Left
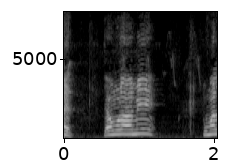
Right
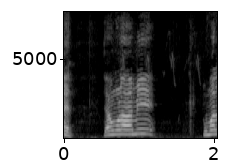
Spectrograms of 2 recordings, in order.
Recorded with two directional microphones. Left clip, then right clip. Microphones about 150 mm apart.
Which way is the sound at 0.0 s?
20° right (ahead or behind).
